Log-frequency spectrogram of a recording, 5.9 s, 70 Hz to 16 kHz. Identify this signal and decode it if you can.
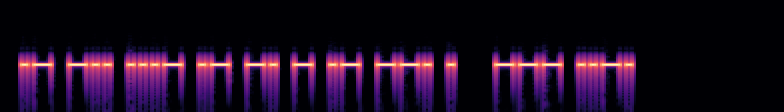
Morse code, heard as a keyed tone, about 28 wpm, 700 Hz. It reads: ADVANTAGE OF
